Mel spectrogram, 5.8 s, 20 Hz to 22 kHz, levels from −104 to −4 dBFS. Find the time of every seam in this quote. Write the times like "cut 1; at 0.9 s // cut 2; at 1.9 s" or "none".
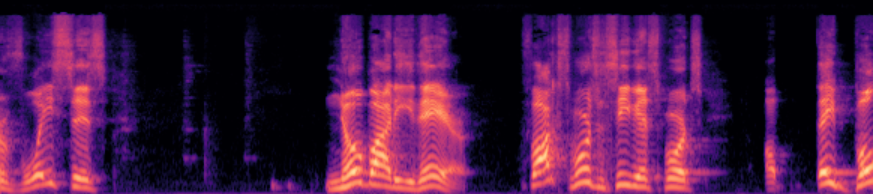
cut 1; at 2.1 s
